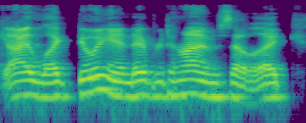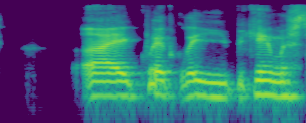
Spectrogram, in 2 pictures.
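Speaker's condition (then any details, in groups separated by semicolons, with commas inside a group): Friedreich's ataxia; genetic neuromuscular condition, present from birth, normal childhood, slowly worsening, diagnosed in college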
